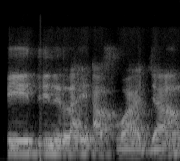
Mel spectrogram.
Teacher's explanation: Fa itu salah satu huruf ikhfa. Jadi domat fathatainnya jadi didengungkan karena di depannya ada huruf fa.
